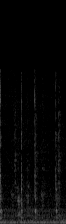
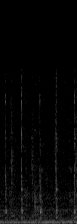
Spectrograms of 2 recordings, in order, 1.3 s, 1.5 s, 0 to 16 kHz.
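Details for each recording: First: Vintage British Bentima/Perivale Art Deco 8-day Westminster mantel clock, deliberately tilted off level: ticks come in uneven pairs, ticking more than talking; the clock is out of beat and comes to a stop. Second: Vintage British Bentima/Perivale Art Deco 8-day Westminster mantel clock, pendulum adjusted to suit the surface: crisp, evenly spaced tick-tock at about 87 beats a minute; clock in beat and running properly.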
